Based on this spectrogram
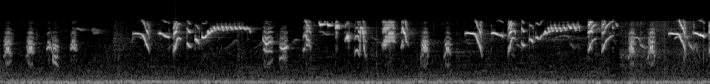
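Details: Oriental magpie-robin song used as a lure to provoke other birds into singing: loud, varied phrases of sharp whistles, quick slurred notes and rapid chattering trills, delivered in bursts with short pauses, very clean with no other sounds.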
